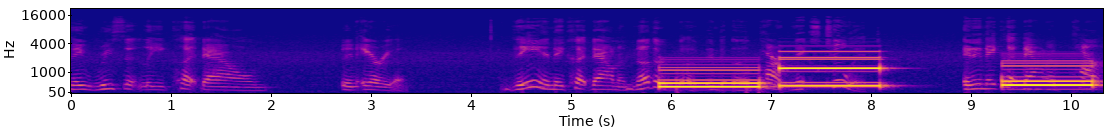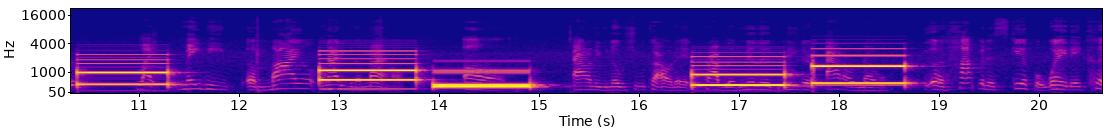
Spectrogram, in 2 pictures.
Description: Aircraft SELCAL, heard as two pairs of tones, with room echo and speech in English. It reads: AE-BQ CG-DM HP-AC CL-ER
